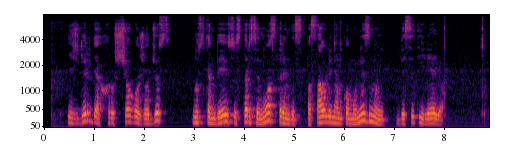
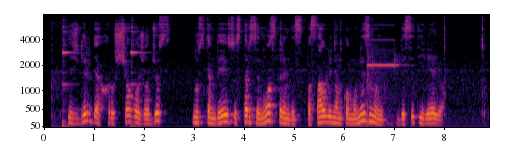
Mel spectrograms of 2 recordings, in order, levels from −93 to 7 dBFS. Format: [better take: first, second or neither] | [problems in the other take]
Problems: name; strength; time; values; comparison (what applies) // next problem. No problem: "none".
first | background sound (Microwave oven + Mallet percussion); 14 dB below the speech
